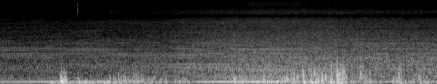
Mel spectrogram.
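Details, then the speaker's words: Rheem heat pump outdoor unit just after compressor and defrost control board replacement and a tripped-breaker reset, with the refrigerant charge still being topped up: a steady low hum and even fan whoosh under wind buffeting. Normal running. "all right let's find a break all let's try this [Music] again that sounds better"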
